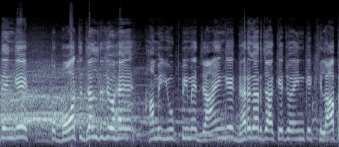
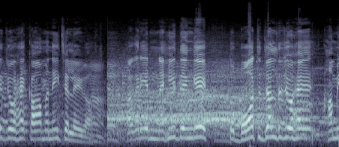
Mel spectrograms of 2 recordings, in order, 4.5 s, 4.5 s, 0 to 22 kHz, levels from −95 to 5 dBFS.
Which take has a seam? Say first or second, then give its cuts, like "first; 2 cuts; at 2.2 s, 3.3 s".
second; 1 cut; at 1.4 s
